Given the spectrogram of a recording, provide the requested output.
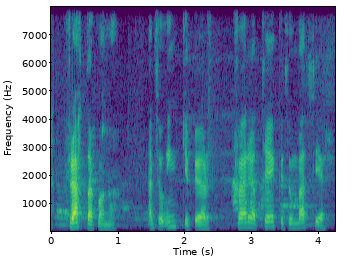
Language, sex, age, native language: Icelandic, male, 13, Icelandic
